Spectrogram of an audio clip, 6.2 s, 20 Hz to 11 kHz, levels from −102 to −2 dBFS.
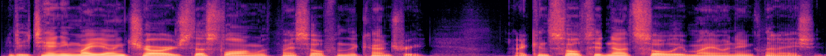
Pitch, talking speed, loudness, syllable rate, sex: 90 Hz, 185 wpm, -21 LUFS, 5.7 syllables/s, male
